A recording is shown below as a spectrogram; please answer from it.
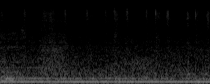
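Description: Quiet room tone with a steady low hum and a few faint soft clicks.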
